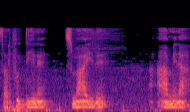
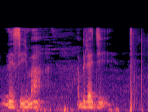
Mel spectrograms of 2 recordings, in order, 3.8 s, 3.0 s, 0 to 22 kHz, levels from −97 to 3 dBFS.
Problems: background sounds at intervals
